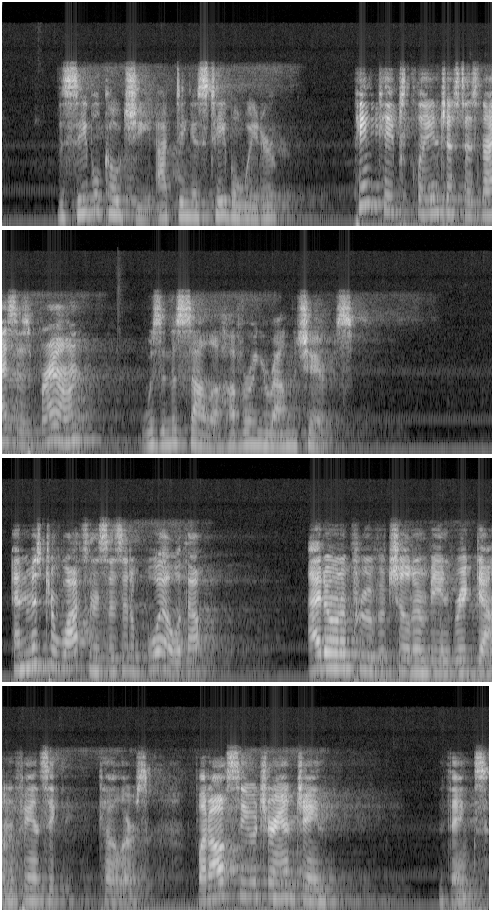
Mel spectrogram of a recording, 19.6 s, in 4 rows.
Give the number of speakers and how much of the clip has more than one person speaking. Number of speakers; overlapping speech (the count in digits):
2, no overlap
